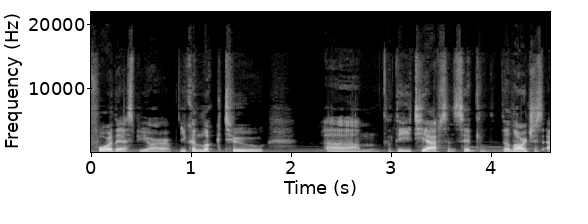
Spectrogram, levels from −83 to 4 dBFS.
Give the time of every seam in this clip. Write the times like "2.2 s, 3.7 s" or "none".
none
